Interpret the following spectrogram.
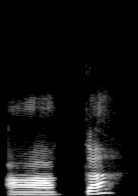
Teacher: we have the double A, which we know is a longer ah sound. So we have Aka, and it's pronounced with the K.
